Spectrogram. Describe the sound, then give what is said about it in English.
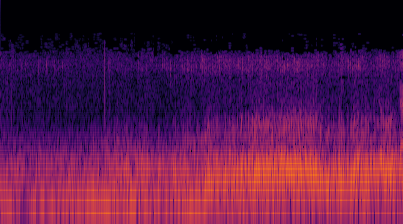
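Aircraft engines running after a forced landing give a low, steady, continuous drone that swells slightly in loudness toward the end. “As soon as we're stopped, you head her into the wind and keep the motors running while I'm gone.”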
